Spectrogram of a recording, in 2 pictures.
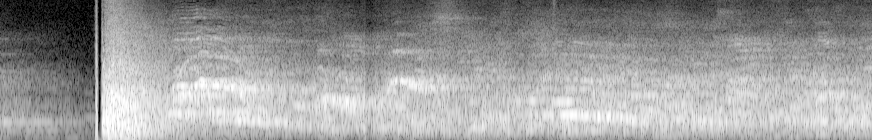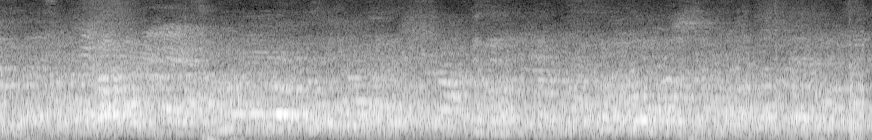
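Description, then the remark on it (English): A gas-filled balloon, touched with a red-glowing hot tool, bursts into flame with one sharp, loud bang near the start. A crowd of voices breaks into continuous excited chatter right afterward. “Okay, so that was a bang, but not really a very good bang.”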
